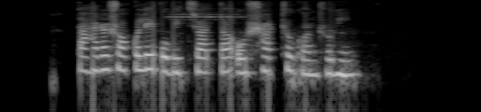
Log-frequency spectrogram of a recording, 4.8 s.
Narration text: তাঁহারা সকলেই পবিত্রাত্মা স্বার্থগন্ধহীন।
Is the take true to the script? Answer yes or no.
no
